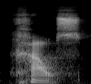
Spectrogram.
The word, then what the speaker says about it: хаос: uh in Russian gets translated to a so in English we have chaos and in Russian it's house like Dr. House but not the same thing.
